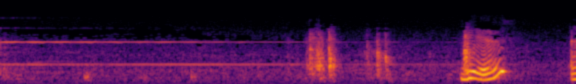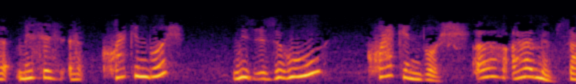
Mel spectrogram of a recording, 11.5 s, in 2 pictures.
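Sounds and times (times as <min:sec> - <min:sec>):
doorbell ringing: 0:00.0 - 0:04.4
speech: 0:04.6 - 0:05.1, 0:06.0 - 0:09.0, 0:09.6 - 0:11.5.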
